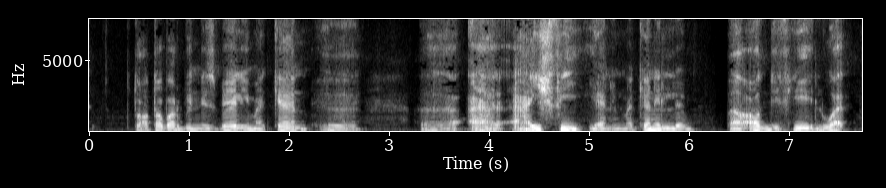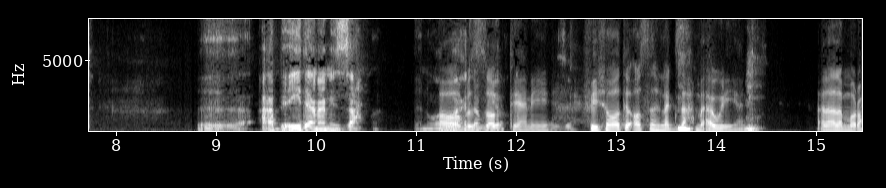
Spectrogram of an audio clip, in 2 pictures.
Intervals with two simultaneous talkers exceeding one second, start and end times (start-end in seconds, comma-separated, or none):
11.2-12.8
